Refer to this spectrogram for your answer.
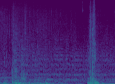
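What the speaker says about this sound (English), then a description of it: "I just hit the bees. They're probably not happy anymore." An angry bee swarm in the video game Valheim, struck by a log, buzzes in rough, noisy bursts with a louder surge near the end.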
